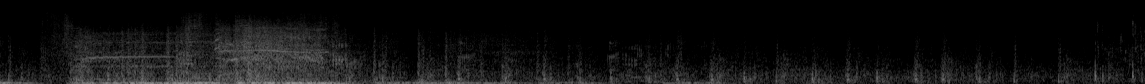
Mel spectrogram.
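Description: Footsteps crunch steadily on stone and wooden boards.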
